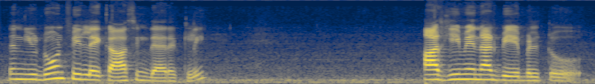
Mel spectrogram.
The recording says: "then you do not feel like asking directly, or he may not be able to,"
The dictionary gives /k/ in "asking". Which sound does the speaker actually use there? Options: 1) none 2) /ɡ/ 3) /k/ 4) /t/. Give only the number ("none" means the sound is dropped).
1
